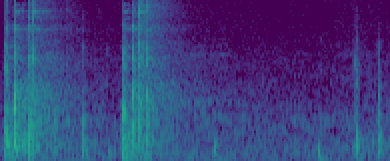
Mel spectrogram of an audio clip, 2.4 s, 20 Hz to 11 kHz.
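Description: Latches of a RIDGID 22-inch plastic tool organizer being flipped open: two sharp clacks, the second about three-quarters of a second after the first.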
